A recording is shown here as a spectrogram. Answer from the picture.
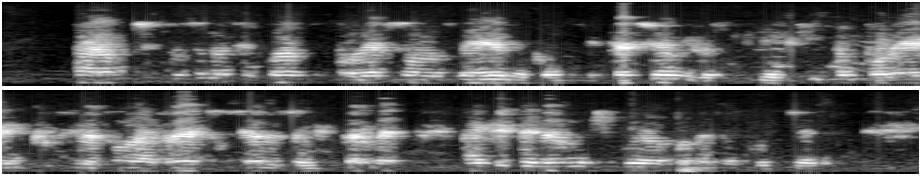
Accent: Mexico; como ciudadanos, como mexicanos

